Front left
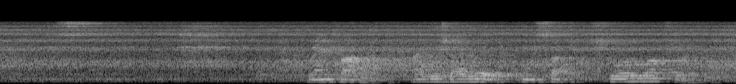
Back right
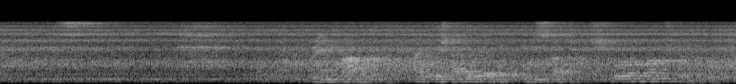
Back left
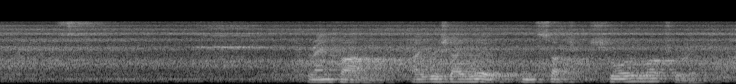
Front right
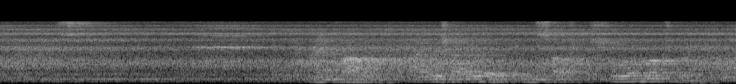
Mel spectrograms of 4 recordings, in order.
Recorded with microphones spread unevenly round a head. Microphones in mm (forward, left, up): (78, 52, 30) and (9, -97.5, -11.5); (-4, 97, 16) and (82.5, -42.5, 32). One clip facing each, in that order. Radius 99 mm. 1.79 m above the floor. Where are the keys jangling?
70° left, 3 m.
